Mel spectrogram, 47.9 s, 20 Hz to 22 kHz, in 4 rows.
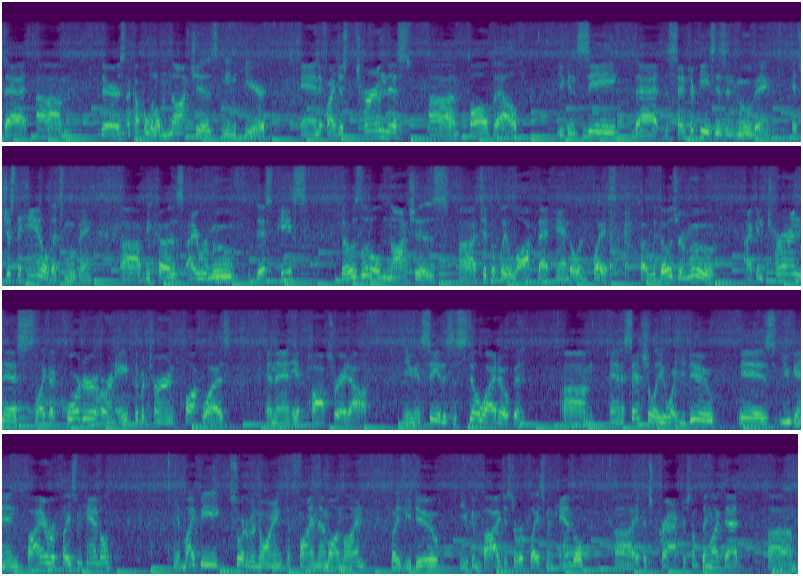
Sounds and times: Speech: 0:00.0 - 0:07.8, 0:08.4 - 0:31.8, 0:32.4 - 0:37.7, 0:38.5 - 0:47.9
Music: 0:00.0 - 0:47.9
Water tap, faucet: 0:00.0 - 0:47.9.

